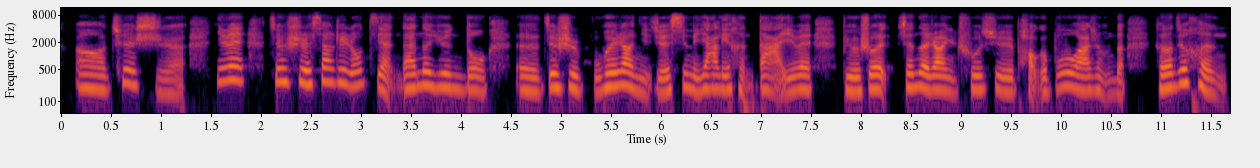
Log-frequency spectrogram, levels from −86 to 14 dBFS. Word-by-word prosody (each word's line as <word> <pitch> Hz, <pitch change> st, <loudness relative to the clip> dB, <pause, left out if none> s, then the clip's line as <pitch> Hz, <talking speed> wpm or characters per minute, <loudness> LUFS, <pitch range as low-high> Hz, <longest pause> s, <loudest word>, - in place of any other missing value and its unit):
啊， 195 Hz, -2 st, 0 dB
确 255 Hz, +2 st, +1 dB
实。 155 Hz, -8 st, +1 dB, 0.3 s
因 275 Hz, +1 st, -2 dB
为 295 Hz, -1 st, +4 dB, 0.2 s
就 275 Hz, 0 st, -1 dB
是 260 Hz, -2 st, +2 dB
像 270 Hz, +2 st, +1 dB
这 260 Hz, -2 st, -1 dB
种 225 Hz, +3 st, -2 dB
简 195 Hz, -5 st, -1 dB
单 200 Hz, +3 st, +1 dB
的 230 Hz, -, +2 dB
运 205 Hz, -3 st, -3 dB
动， 180 Hz, -2 st, -2 dB, 0.3 s
呃， 175 Hz, -2 st, -2 dB
就 210 Hz, +4 st, +1 dB
是 195 Hz, -1 st, +3 dB
不 165 Hz, -, -7 dB
会 210 Hz, +2 st, +4 dB
让 225 Hz, -4 st, +4 dB
你 160 Hz, -3 st, -7 dB
觉 160 Hz, -, -1 dB
得 165 Hz, -, +1 dB
心 205 Hz, +2 st, +3 dB
理 170 Hz, -, -2 dB
压 190 Hz, +1 st, +2 dB
力 185 Hz, -, 0 dB
很 185 Hz, -2 st, -6 dB
大， 185 Hz, +1 st, +1 dB
因 170 Hz, +2 st, -1 dB
为 190 Hz, -1 st, +1 dB, 0.3 s
比 180 Hz, -, -4 dB
如 170 Hz, 0 st, +1 dB
说 190 Hz, +1 st, +3 dB
真 205 Hz, -1 st, +1 dB
的 210 Hz, -2 st, +5 dB
让 185 Hz, -1 st, +5 dB
你 165 Hz, -, -7 dB
出 185 Hz, +3 st, -3 dB
去 180 Hz, -4 st, -1 dB
跑 -, -, -1 dB
个 165 Hz, -, -4 dB
步 205 Hz, +6 st, -3 dB
啊 180 Hz, -3 st, +4 dB
什 180 Hz, 0 st, -6 dB
么 140 Hz, +1 st, -15 dB
的， 145 Hz, -1 st, -3 dB, 0.3 s
可 190 Hz, -, 0 dB
能 200 Hz, +1 st, +4 dB
就 255 Hz, +4 st, +2 dB
很 195 Hz, -11 st, -1 dB
195 Hz, 265 characters per minute, -23 LUFS, 180-215 Hz, 0.3 s, 的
